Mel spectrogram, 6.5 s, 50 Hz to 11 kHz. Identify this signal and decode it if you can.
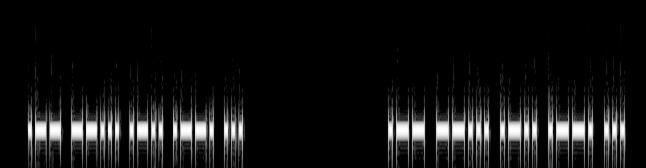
Morse code, heard as a keyed tone, about 31 wpm, 700 Hz. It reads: W7LPS W7LPS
